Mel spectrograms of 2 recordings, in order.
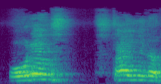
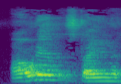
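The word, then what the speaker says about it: Aurel Stein: 오렌스타인이라 거기다 하고 아우렌스타인이라 그거 발음이 두 가지입니다.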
